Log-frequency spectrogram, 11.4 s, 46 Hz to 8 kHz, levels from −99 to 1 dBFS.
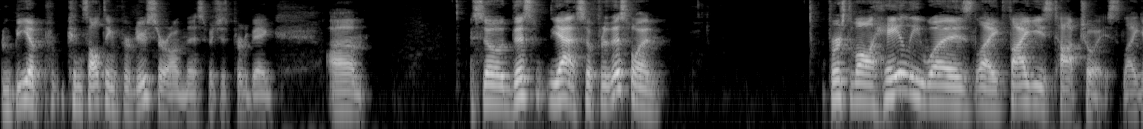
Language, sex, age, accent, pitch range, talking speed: English, male, 30-49, American, 115-150 Hz, 145 wpm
